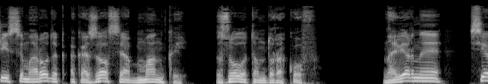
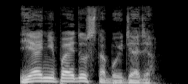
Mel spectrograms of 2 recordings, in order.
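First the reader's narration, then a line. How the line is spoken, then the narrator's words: Calm. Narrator (Russian): спокойно сказал Гвалиор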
